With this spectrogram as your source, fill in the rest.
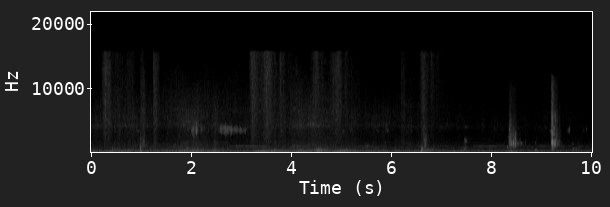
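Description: Blocks are placed and broken with short dull knocks.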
